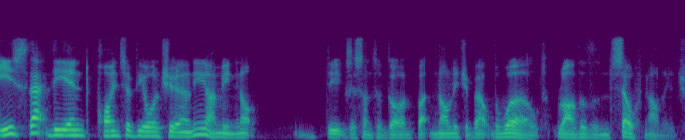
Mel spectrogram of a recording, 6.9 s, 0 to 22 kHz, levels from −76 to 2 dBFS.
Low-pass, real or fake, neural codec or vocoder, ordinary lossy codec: 7.2 kHz; fake; codec, 16 kHz, 0.8 kbps, ZipCodec; Opus, 24 kbps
